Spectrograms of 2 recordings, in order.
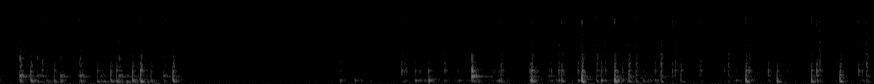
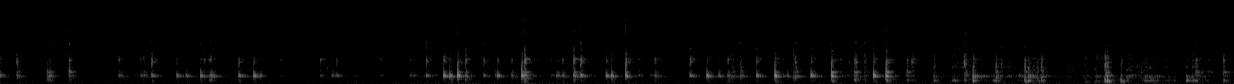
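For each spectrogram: First: metal fittings of a barrel chest. Second: wooden barrel chest.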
